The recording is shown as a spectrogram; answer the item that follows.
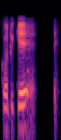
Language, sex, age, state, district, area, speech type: Assamese, male, 45-60, Assam, Goalpara, rural, conversation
